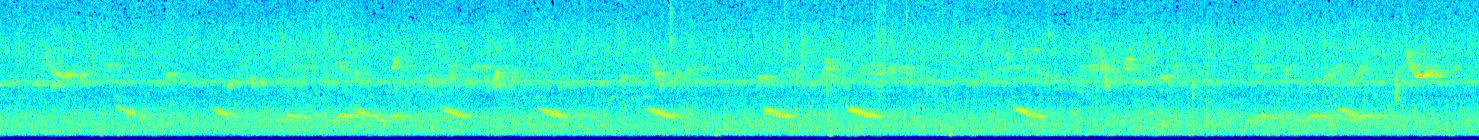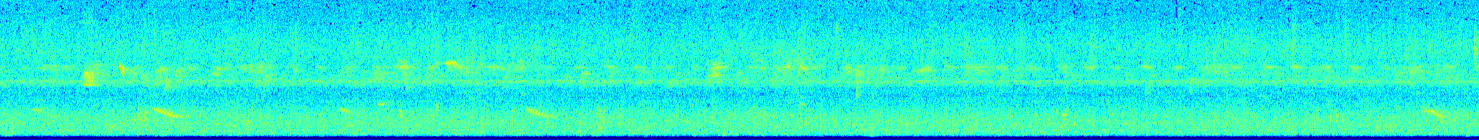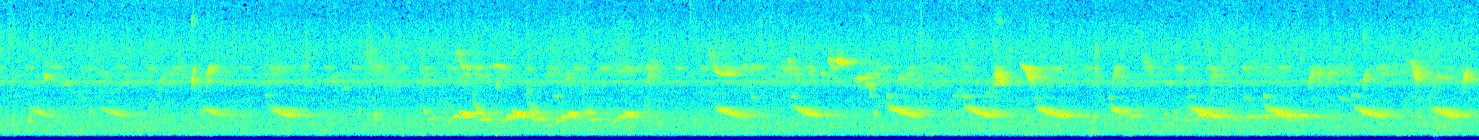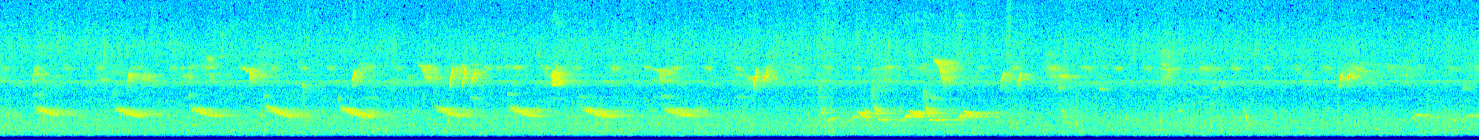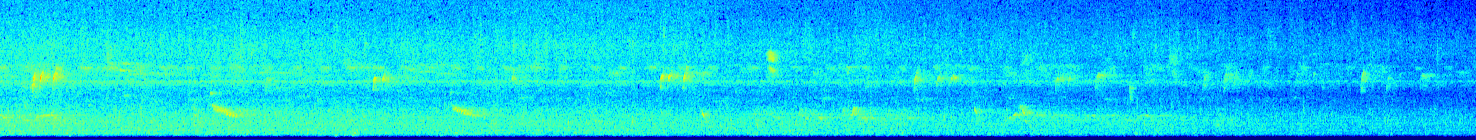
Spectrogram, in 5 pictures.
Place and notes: Antietam Creek at Antietam Battlefield, Sharpsburg, MD, USA - The Battle of Antietam
A recording taken on the banks of Antietam Creek just south of the final battle of Antietam.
